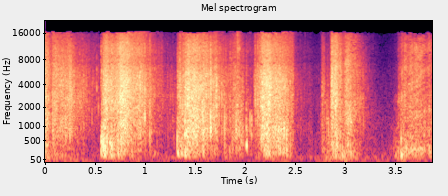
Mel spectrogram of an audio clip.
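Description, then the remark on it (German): Footsteps crunch steadily over frozen, snowy forest ground on a walk in the Eifel, each step a loud, gritty burst in an even walking rhythm. About five crunching steps, with no voices. “Ihr hört es vielleicht so ein bisschen knistern hier.”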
